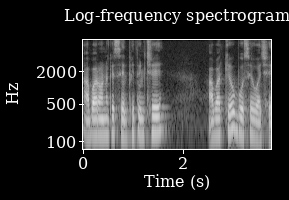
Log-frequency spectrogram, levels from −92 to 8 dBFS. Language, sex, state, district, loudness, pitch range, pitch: Bengali, male, West Bengal, North 24 Parganas, -18 LUFS, 130-145 Hz, 135 Hz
